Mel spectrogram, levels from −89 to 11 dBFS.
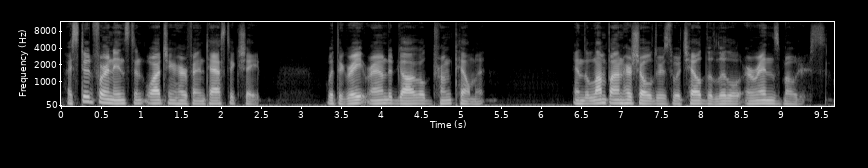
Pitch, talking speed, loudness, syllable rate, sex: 120 Hz, 175 wpm, -20 LUFS, 5.4 syllables/s, male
